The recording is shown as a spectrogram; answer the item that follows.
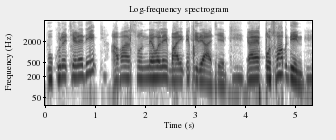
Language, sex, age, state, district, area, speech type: Bengali, male, 45-60, West Bengal, Nadia, rural, spontaneous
